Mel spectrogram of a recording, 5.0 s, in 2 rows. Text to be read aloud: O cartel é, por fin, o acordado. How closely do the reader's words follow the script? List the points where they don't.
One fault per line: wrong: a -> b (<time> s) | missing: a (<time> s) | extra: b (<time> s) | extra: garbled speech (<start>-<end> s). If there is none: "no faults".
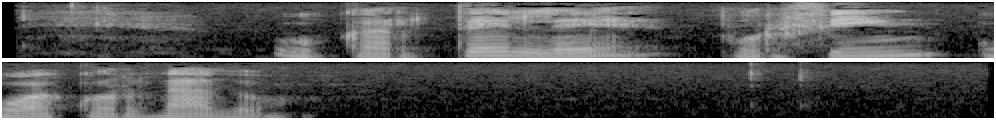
no faults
